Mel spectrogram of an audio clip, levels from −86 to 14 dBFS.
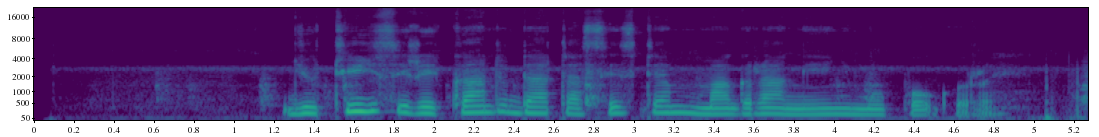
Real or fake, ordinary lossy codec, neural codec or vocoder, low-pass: real; none; none; none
